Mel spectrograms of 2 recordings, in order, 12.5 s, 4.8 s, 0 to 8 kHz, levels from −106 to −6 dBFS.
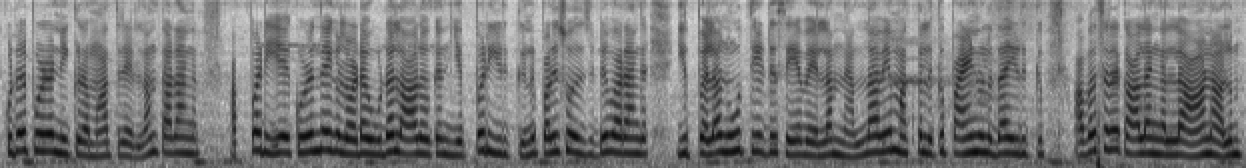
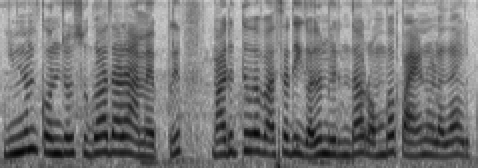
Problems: none marked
